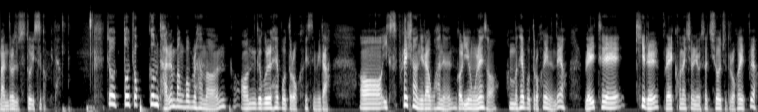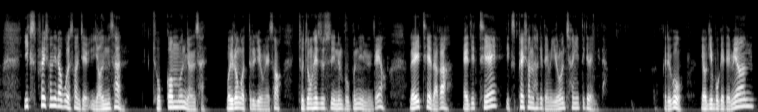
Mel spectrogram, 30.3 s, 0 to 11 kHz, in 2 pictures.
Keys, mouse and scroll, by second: 1.1 KP_1, 1.2 Return, 5.1 click, 6.2 Return, 6.2 click, 6.2 KP_1, 7.3 Return, 7.3 click, 7.3 KP_1, 10.9 click, 11.1 Return, 11.1 KP_1, 11.8-13.2 right drag, 15.9 right click, 15.9 click, 17.0 click, 21.9 right click, 24.4 click, 25.2 click, 26.8 click, 27.8 click.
